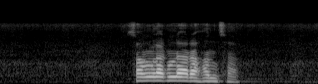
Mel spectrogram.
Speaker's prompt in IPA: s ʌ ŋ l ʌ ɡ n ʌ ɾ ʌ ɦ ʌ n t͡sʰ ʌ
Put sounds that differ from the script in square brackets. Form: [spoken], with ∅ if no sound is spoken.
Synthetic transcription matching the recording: s ʌ ŋ l ʌ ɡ n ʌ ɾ ʌ ɦ ʌ n t͡sʰ ʌ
